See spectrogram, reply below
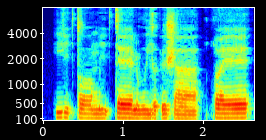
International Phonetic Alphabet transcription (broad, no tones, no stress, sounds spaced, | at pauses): j i ʔ t ɔː m iː ʔ t ɛː ɳ uː j ə ʔ ʏ ʃ aː | qʷ ɛː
